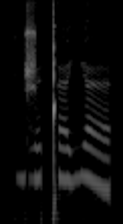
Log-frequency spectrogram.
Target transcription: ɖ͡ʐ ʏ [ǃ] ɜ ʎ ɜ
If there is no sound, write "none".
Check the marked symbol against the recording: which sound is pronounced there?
ǃ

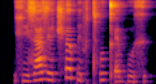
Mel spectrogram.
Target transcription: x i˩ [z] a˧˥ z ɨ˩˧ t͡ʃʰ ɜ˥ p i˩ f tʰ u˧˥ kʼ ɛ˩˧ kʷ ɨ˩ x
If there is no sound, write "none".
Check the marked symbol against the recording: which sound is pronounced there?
z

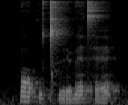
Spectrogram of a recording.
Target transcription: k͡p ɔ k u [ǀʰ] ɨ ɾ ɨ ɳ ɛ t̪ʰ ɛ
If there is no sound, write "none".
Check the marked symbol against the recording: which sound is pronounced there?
ǀʰ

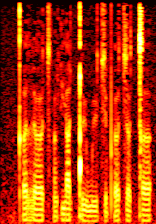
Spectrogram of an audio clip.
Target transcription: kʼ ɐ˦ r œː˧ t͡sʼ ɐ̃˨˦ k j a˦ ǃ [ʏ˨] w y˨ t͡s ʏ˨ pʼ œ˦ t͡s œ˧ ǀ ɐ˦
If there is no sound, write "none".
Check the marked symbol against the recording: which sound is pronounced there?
y˨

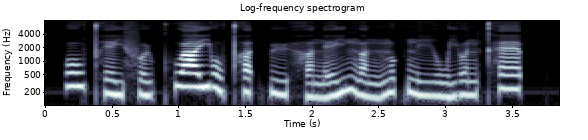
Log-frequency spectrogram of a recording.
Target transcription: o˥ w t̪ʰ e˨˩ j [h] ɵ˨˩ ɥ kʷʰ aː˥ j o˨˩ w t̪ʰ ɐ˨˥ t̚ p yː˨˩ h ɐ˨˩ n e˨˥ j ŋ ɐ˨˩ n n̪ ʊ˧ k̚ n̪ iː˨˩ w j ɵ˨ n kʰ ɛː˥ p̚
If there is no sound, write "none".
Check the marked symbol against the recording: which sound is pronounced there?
f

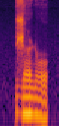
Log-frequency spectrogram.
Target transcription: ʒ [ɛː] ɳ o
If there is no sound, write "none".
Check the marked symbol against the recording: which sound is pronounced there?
əː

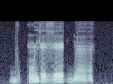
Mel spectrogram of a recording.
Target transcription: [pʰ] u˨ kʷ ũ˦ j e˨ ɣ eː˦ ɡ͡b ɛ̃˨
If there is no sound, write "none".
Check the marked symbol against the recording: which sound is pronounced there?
b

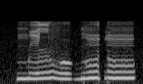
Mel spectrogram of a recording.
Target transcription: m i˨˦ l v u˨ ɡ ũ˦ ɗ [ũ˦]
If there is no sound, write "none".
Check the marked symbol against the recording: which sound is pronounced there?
ũ˦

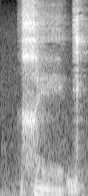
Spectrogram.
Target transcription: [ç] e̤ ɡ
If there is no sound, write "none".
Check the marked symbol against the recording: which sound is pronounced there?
χ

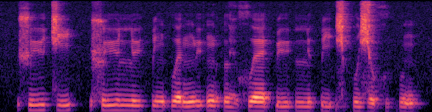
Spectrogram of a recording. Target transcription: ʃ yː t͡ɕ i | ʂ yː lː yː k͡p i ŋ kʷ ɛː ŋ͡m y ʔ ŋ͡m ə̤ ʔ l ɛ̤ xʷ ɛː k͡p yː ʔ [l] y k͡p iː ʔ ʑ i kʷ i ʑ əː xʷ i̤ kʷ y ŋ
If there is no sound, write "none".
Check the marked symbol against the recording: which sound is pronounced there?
lː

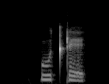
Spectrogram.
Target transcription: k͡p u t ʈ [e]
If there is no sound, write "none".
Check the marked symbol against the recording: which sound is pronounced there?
e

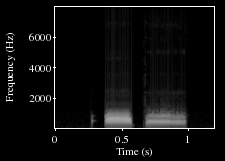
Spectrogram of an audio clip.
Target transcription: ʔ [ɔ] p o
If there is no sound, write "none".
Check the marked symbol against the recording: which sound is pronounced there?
ɔ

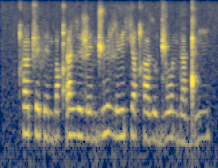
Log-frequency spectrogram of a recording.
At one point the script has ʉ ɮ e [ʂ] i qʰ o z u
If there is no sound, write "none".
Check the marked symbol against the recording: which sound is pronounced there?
ç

